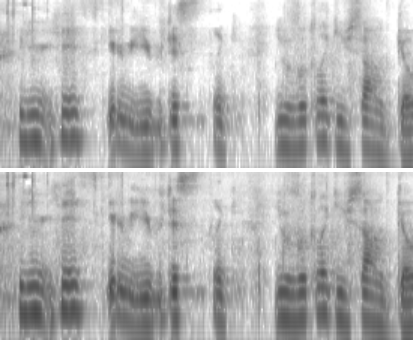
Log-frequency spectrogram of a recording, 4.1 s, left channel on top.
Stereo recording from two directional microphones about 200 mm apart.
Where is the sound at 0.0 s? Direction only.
Centre (ahead or behind).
